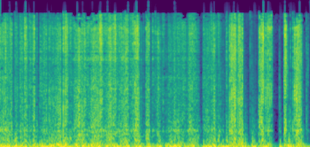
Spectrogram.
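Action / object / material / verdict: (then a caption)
scrape / metal mesh microphone grille / metal mesh / none. Fingertips and nails of both hands rapidly scratch the hollow metal mesh grille of a black condenser microphone. The result is a loud, dense, continuous scraping rumble dominated by deep boomy low end, with a few brief dips between bursts.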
